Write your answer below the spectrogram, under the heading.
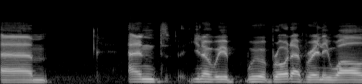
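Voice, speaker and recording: A man with a South African accent and a flat, monotone delivery. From South Africa, Cape Town. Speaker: podcast host, interviewed as guest. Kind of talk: interview. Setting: remote call.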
